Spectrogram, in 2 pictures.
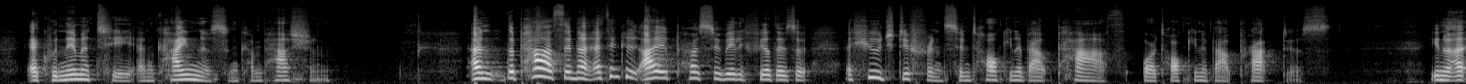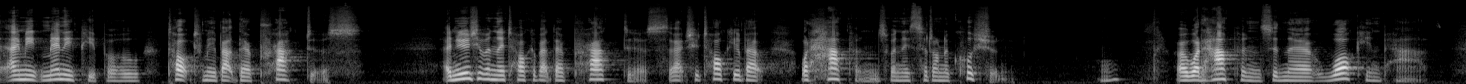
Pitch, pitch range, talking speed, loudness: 210 Hz, 190-245 Hz, 140 wpm, -19 LUFS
